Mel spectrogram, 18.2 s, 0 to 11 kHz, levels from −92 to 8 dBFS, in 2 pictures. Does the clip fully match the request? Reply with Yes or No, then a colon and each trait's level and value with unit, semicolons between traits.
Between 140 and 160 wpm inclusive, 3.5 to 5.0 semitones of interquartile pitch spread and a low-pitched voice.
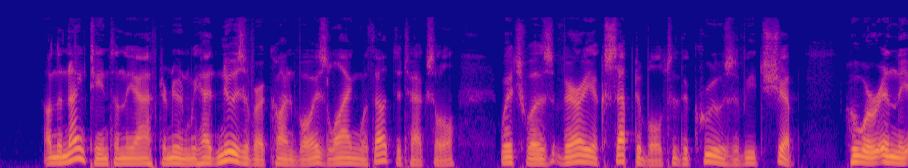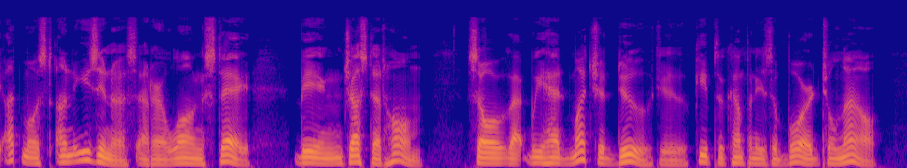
No: average, 175 wpm; average, 4.1 semitones; low, 105 Hz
